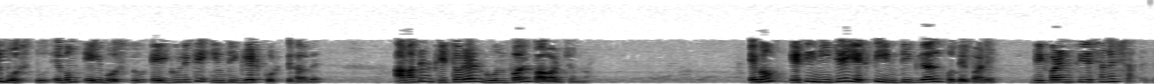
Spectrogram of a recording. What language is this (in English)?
Bangla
